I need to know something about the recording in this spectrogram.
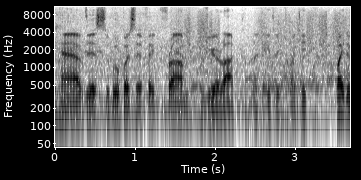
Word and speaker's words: Virac: Virac pronounced Iraq. Virac. Yeah, that is how you pronounce Virac, diba?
